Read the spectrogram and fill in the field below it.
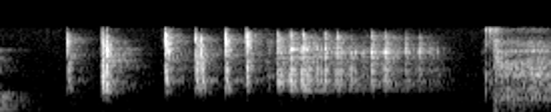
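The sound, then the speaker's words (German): Dice rolled by a person clatter across a hard table in a quick run of sharp, bouncing clicks that speed up and fade, followed by a short burst of rattling as they settle. No one speaks. “Ich würfel, also, ja, ich würfel.”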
